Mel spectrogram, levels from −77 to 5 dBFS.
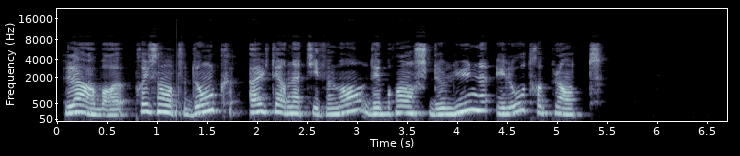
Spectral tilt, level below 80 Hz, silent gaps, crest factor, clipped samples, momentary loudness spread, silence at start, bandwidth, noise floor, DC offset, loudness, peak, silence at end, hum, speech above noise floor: -5 dB/octave; -58 dBFS; none; 14 dB; under 0.1%; 6 LU; 0.05 s; 7.6 kHz; -79 dBFS; under 0.1%; -15 LUFS; 0 dBFS; 1.3 s; none; 64 dB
